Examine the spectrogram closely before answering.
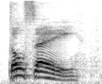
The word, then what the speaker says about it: Dulce: player bag as well Dolce make sure you pronounce it that way okay well thanks for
